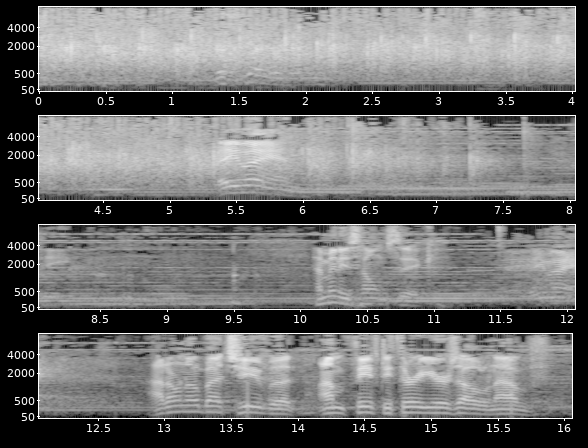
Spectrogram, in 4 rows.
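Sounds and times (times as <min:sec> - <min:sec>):
audience clapping: 0:00.0 - 0:08.4
speech: 0:01.4 - 0:02.0, 0:05.4 - 0:06.2, 0:10.1 - 0:11.2, 0:12.9 - 0:16.0.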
